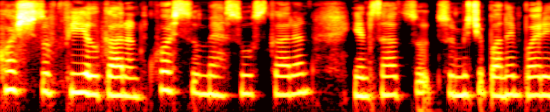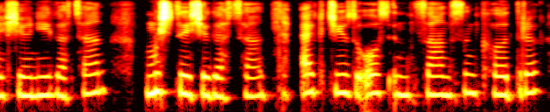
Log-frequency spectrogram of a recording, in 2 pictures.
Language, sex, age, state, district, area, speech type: Kashmiri, female, 18-30, Jammu and Kashmir, Shopian, rural, spontaneous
